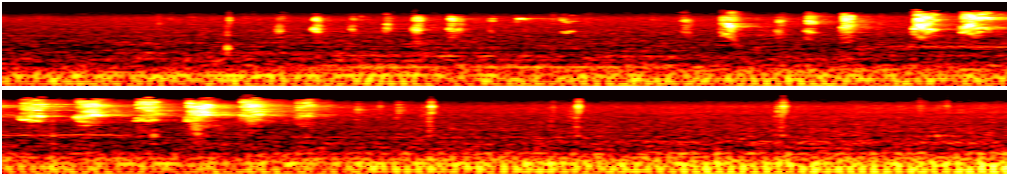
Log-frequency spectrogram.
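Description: A rapid run of short, sharp, high-pitched chirps, about two or three a second, loudest in the middle, over a steady low rumble.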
